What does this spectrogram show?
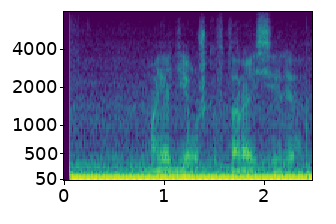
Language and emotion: Russian, neutral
